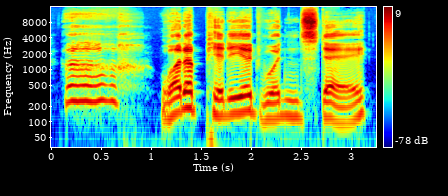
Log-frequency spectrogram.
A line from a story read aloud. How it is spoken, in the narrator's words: sighed the lorry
